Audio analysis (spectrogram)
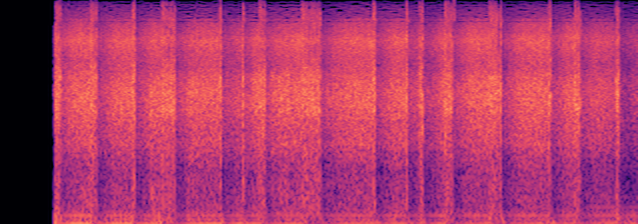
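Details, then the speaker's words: Thermodynamic disc steam trap heard through an ultrasonic probe; a steady hiss with rapid uneven clicks as the worn disc bounces without closing fully. Partial blow-through, the trap passes steam inefficiently. "nie powoduje całkowite zamknięcie przepuszcza co dwa dni w sposób nieefektywny będzie miał częściowe przebicie"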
